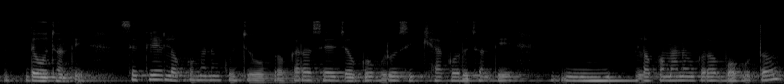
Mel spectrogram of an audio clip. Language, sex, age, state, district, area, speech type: Odia, female, 30-45, Odisha, Mayurbhanj, rural, spontaneous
